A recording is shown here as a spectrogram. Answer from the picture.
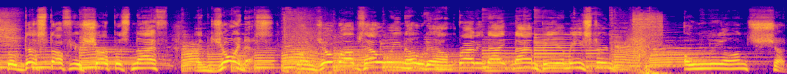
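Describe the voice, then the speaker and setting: Loud music plays behind a man speaking. He goes at a fairly slow pace with hardly any pauses. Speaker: horror host, movie critic. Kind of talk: TV promo. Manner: upbeat. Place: studio.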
